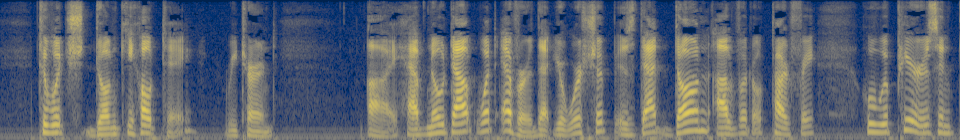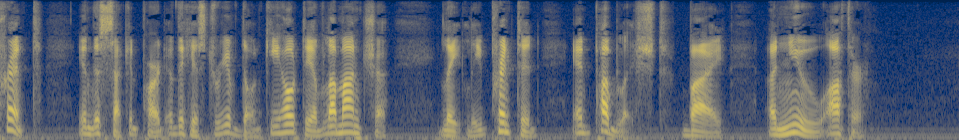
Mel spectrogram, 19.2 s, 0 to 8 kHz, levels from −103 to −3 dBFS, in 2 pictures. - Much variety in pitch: Yes, wide, 6.6 semitones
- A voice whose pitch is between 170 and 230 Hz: No, medium, 150 Hz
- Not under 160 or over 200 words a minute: No, slow, 135 wpm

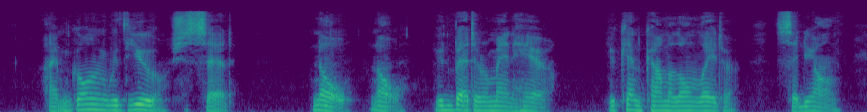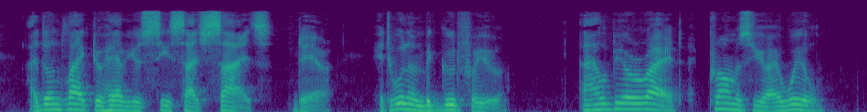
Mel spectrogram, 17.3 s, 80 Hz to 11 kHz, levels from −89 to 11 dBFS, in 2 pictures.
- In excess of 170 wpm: No, average, 150 wpm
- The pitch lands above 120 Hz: Yes, medium, 140 Hz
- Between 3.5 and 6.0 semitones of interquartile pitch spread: No, average, 2.9 semitones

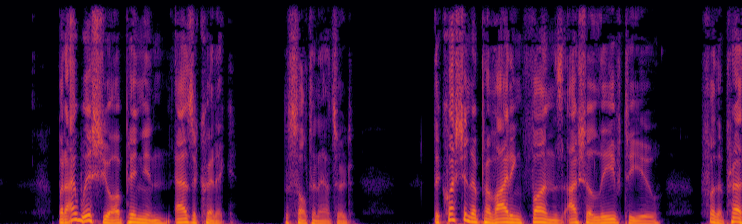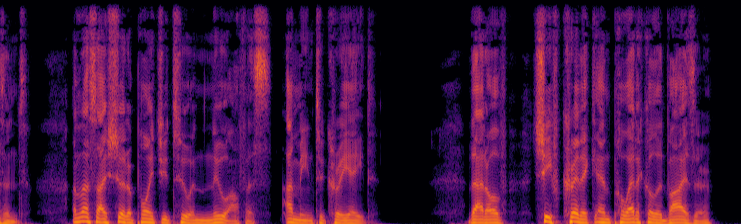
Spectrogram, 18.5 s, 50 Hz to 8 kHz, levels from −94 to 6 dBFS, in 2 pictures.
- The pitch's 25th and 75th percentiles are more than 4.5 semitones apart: Yes, average, 5.0 semitones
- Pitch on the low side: Yes, low, 110 Hz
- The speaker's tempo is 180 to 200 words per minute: No, average, 150 wpm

